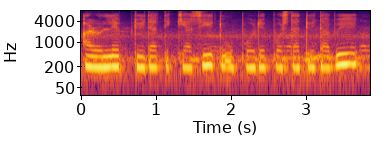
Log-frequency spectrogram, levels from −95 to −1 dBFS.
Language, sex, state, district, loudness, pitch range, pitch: Nagamese, female, Nagaland, Dimapur, -15 LUFS, 190-205 Hz, 195 Hz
